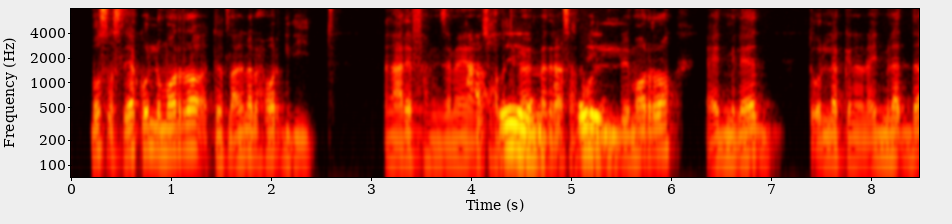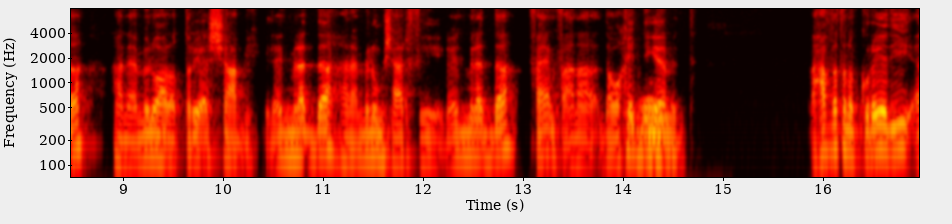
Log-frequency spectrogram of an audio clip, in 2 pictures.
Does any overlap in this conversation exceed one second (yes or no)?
yes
